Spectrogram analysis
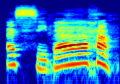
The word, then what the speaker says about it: السباحة: ثالثا السباحة، أيضا شمسية، ال تكتب ولا تلفظ، السباحة، السباحة، المشي، الركض، السباحة، المشي، الركض، السباحة، المشي، الركض، السباحة.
